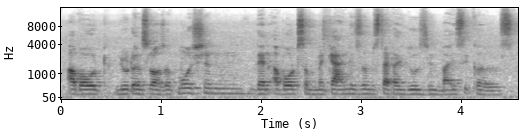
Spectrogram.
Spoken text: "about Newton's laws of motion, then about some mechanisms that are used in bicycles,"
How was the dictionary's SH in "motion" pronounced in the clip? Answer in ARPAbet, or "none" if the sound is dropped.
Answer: SH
